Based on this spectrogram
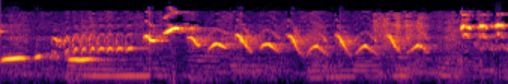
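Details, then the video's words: Singing brown-chested jungle flycatcher: a rising whistled introduction, then a rapid chain of looping, up-and-down whistled notes repeated about twice a second, ending with a high sustained note. "Masteran Burung SRDC Gacor || Sikatan-Rimba Dada-Coklat"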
